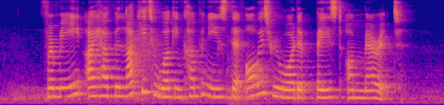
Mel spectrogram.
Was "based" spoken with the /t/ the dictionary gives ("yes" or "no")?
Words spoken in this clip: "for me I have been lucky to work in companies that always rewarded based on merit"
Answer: yes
